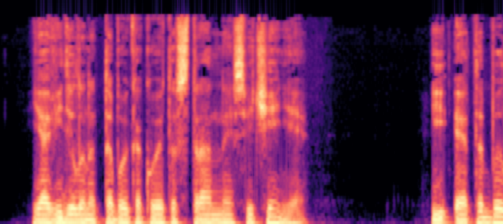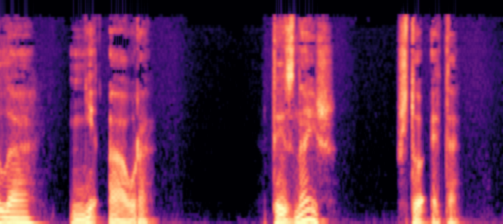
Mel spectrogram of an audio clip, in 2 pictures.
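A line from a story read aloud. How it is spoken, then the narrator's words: Affectionate, medium speaking. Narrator (Russian): Медиум ласково произнесла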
